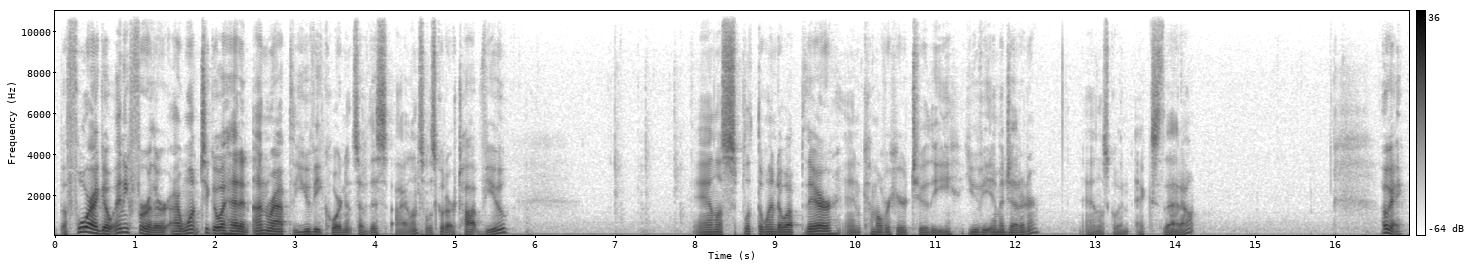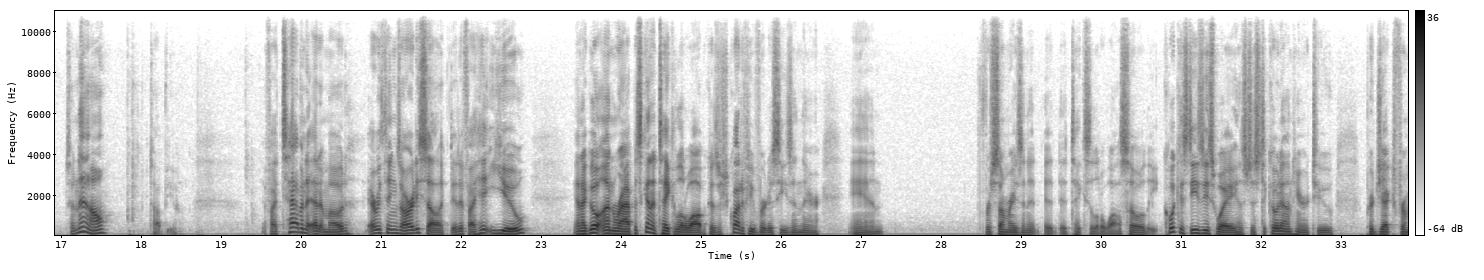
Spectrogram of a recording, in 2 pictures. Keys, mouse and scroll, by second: 0.1 middle click, 3.5 shift+middle click, 4.6 KP_7, 5.4-6.0 scroll down 6, 6.0 shift+middle click, 7.1 scroll up 1, 7.5 shift+middle click, 8.8 click, 10.1 click, 13.0 middle click, 13.9 click, 15.3 click, 16.8 middle click, 17.9 KP_7, 19.4 shift+middle click, 19.4-20.0 scroll up 2, 20.0 Tab, 22.2 u.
